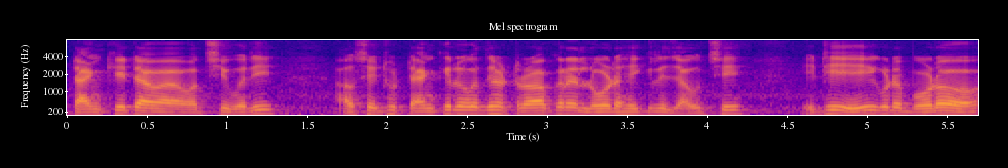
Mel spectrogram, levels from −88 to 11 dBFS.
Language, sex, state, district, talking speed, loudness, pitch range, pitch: Odia, male, Odisha, Malkangiri, 190 wpm, -19 LUFS, 115-145 Hz, 130 Hz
